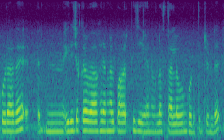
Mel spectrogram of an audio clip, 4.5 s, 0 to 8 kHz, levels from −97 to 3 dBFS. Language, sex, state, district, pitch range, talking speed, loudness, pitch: Malayalam, female, Kerala, Kollam, 185-205 Hz, 95 wpm, -16 LUFS, 195 Hz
